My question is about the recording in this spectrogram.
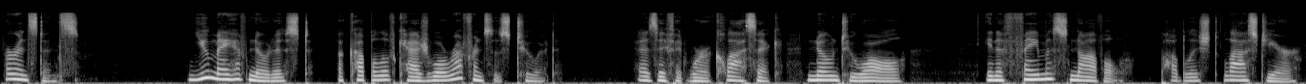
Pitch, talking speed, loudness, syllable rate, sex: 185 Hz, 135 wpm, -17 LUFS, 4.5 syllables/s, female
